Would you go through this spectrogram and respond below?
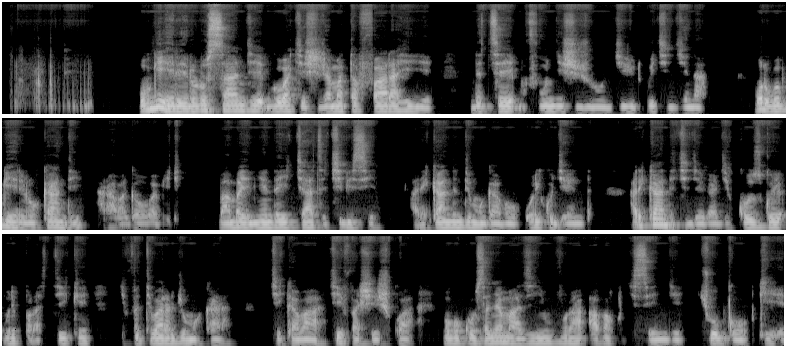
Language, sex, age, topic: Kinyarwanda, male, 25-35, education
